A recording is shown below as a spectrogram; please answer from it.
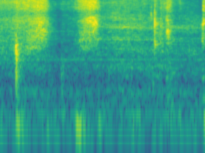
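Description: Quiet room tone with a few faint, short taps and rubs of handling.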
